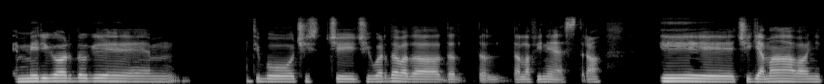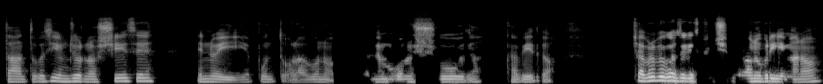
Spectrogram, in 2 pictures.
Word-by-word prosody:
E - - -6
mi 140 +1 +3
ricordo 145 0 +2
che, 135 -1 -2 0.7
tipo, 130 -2 -1
ci 130 - -1
s - - -4
ci 125 -1 -1
ci 130 +2 -3
guardava 135 +1 0
da 120 -1 +1
dal 120 +3 -7 0.4
dalla 120 -7 -4
finestra 120 -2 -3 0.6
e 140 -3 +3
ci 130 - 0
chiamava 135 0 +2
ogni 125 -1 -5
tanto. 125 0 -5
Così, 135 +4 -3
un 135 -2 -1
giorno, 135 -3 -1
scese 150 +4 -1 0.3
e - - -6
noi 115 -4 -3
appunto 120 +1 -12
la 110 - -8
cono 120 0 -9 0.3
l'abbiamo 120 0 -6
conosciuta, 125 0 -1 0.2
capito. - - -6 0.7
Cioè, 155 - +4
proprio 180 +3 +7
cose 165 -3 +7
che 145 - +7
succedevano 140 0 +1
prima, 130 -4 +4
no. 130 +5 -2
130 Hz, 140 wpm, -23 LUFS, 125-140 Hz, 0.7 s, proprio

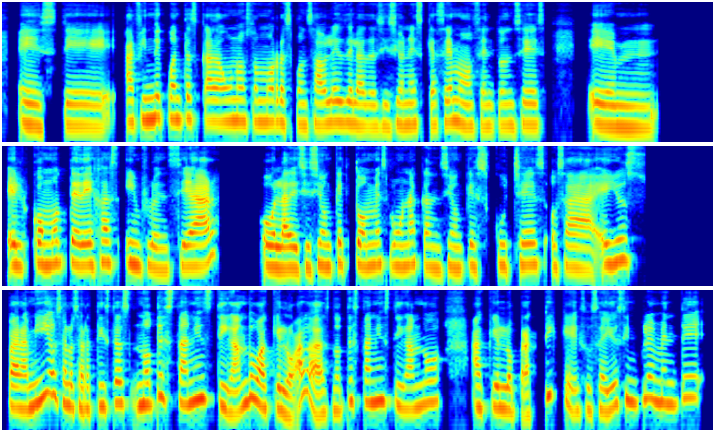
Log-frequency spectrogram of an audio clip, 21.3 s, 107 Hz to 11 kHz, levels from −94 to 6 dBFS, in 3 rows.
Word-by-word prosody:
Este, 185 -1 -3
al 210 +1 +1
fin 225 +2 0
de 240 - 0
cuentas, 230 -1 -2
cada 215 0 0
uno 215 0 -1
somos 210 0 -2
responsables 200 0 -2
de 205 -1 0
las 190 -1 -1
decisiones 185 +2 -5
que 190 - -6
hacemos. 195 -2 -3
Entonces, 190 +1 -6 0.4
em, 180 -2 -1 0.6
el 210 -1 +3
cómo 225 +1 +1
te 235 -2 +4
dejas 225 +2 +2
influenciar, 210 +3 +2 0.4
o 210 -1 +6
la 195 -1 +6
decisión 200 +2 0
que 225 - 0
tomes 220 0 -1
por 210 -1 -4
una 215 +1 -2
canción 200 -1 -5
que 215 - -4
escuches, 215 +2 -4
o - - -4
sea, 195 -2 +1
ellos 245 +3 -1 0.7
para 225 -3 +5
mí, 280 +10 +4
o 350 - +4
sea, 275 -5 -1
los 235 -2 0
artistas 240 +4 -1
no 250 +1 +2
te - - +1
están 270 -3 +2
instigando 275 -3 +3
a 235 -2 +7
que 220 - +3
lo 175 -6 +3
hagas, 180 +2 +4
no 205 -1 -6
te 280 - -1
están 275 0 +1
instigando 260 -1 -1 0.3
a 230 0 +1
que 230 0 +1
lo 215 -2 +1
practiques, 210 - -1
o 210 - -4
sea, 205 +1 -3
ellos 230 +5 0
simplemente 295 +1 -1
215 Hz, 170 wpm, -20 LUFS, 195-235 Hz, 0.7 s, a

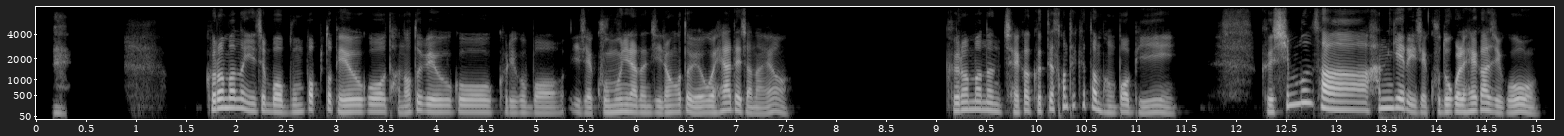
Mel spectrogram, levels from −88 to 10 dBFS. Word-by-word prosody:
네. - - -11 1.4
그러면은 205 +2 +4
이제 150 0 -2
뭐 135 -2 +3
문법도 140 +7 -3
배우고 135 0 +2
단어도 125 +7 -5
외우고 130 -2 0
그리고 120 0 -7
뭐 115 0 -5
이제 120 -3 -6
구문이라든지 125 -1 -2
이런 125 +2 -2
것도 135 0 -1
외우고 120 +1 +1
해야 160 +2 +2
되잖아요. 120 -3 -3 1.6
그러면은 165 -1 0
제가 125 +4 -1
그때 150 +5 -2
선택했던 240 -1 -2
방법이 120 -2 -4 0.8
그 135 - -2
신문사 185 - +4
1 200 +1 -1
개를 200 -8 +3
이제 125 - -4
구독을 135 +1 +2
해 150 +2 +3
가지고 125 -6 +1
135 Hz, 295 characters per minute, -23 LUFS, 125-160 Hz, 1.6 s, 그러면은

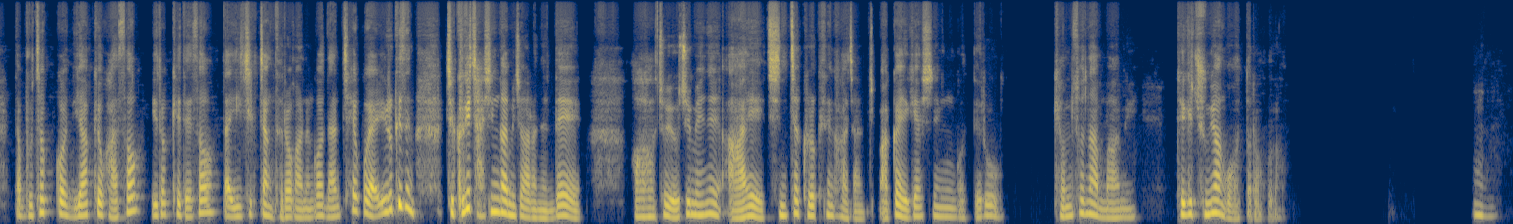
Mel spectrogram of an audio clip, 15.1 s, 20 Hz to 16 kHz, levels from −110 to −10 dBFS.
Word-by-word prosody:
나 - - -4
무조건 190 +1 0
이 165 - 0
학교 175 +2 +2
가서 220 - 0
이렇게 180 +3 -2
돼서 205 +8 -1
나 - - +2
이 150 +1 0
직장 175 +1 0
들어가는 135 -1 -3
거 165 +3 -1
난 145 -1 -3
최고야.' 225 -2 +2
이렇게 250 - +4
생각 280 -8 0 0.2
저 - - +6
그게 215 +7 +7
자신감인 215 -9 +4
줄 160 -3 -1
알았는데 130 +2 0 0.5
아 145 +1 -3
저 165 - 0
요즘에는 180 +6 +2
아예 130 +3 +1
진짜 165 +8 +4
그렇게 165 -4 -2
생각하지 150 -8 -4
않죠. 110 -1 -11
아까 130 +7 +1
얘기하신 150 +1 -2
것대로 140 +5 -8 0.5
겸손한 170 -1 -2
마음이 135 +2 -7 0.4
되게 185 -1 +3
중요한 190 +1 +2
것 - - -6
같더라고요. 110 - -14 1.9
음. 160 -3 -8
165 Hz, 355 characters per minute, -25 LUFS, 140-190 Hz, 1.9 s, 그게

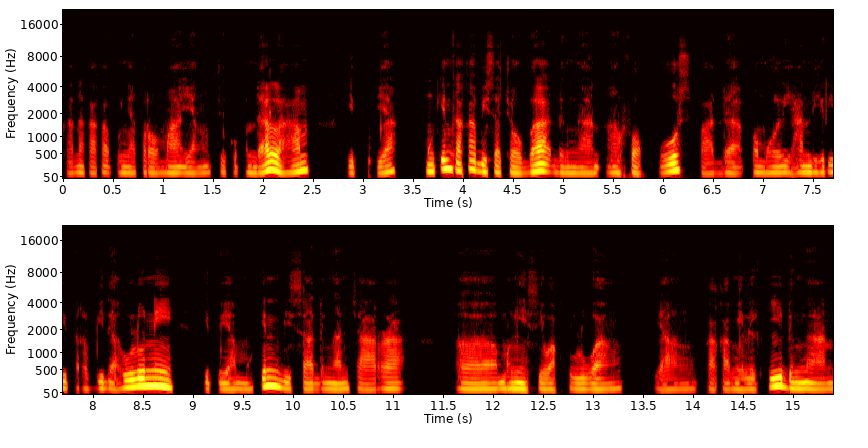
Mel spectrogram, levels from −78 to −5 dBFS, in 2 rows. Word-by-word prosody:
karena 105 +3 -9
Kakak, 105 +1 -9
punya 110 -1 -7
trauma 110 0 -5
yang 105 +1 -8
cukup 110 0 -14
mendalam, 130 +2 +5 0.4
gitu - - -11
ya 115 +5 -2 0.3
mungkin 175 +8 +5
Kakak, 160 +3 +1
bisa 120 -1 -1
coba 125 +6 +3
dengan, 105 -1 -6
eee, 110 -2 -8
fokus 120 +7 +1
pada 100 +1 -9
pemulihan 110 0 -5
diri 115 +2 -4
terlebih 110 +2 -9
dahulu 130 +8 +6
nih 155 -4 +9 0.3
gitu 105 0 -11
ya 105 - -3
mungkin 145 +10 +4
bisa 105 -1 -5
dengan 105 0 -4
cara, 110 +2 -5 0.6
eee, 105 0 -2
mengisi 110 0 -1
waktu 100 -1 -7
luang, 105 0 -3 0.4
yang 100 0 -11
Kakak, 100 0 -9
miliki 100 +10 +2
dengan, 110 -2 0
110 Hz, 140 wpm, -30 LUFS, 105-115 Hz, 0.6 s, nih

